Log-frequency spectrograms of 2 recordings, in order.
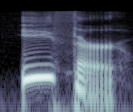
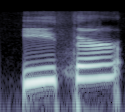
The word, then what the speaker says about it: either: without the th wrong the th must be present either with the voiced th at the end that is the only thing that matters either or either your choice but never drop the th either way same result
